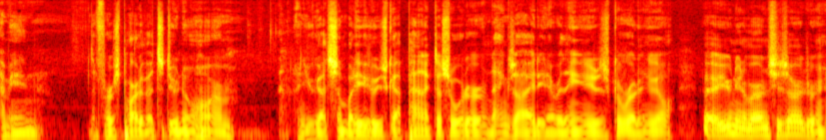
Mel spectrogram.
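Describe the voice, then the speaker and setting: Mumbling at a fairly quick pace, a man speaks with a very deep, low pitch and ordinary pitch variation. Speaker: podcast co-host sharing his mental health story. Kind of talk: casual chat.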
